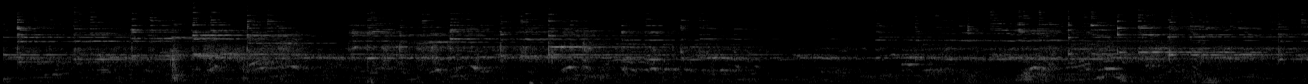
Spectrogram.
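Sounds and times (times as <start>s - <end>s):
temple bells ringing: 0.2s - 13.0s.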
